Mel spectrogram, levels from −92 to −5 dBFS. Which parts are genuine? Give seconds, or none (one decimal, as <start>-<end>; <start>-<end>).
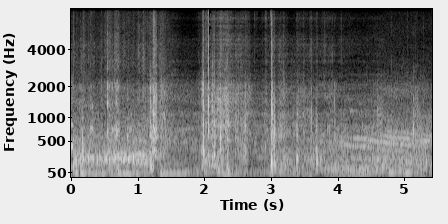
0.0-1.5; 4.7-5.4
